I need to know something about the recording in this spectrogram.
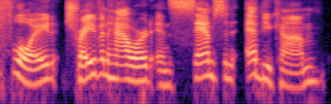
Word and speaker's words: Ebukam: Traven Howard, and Samson Ebukam. Ebukam? You said it right the first time.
